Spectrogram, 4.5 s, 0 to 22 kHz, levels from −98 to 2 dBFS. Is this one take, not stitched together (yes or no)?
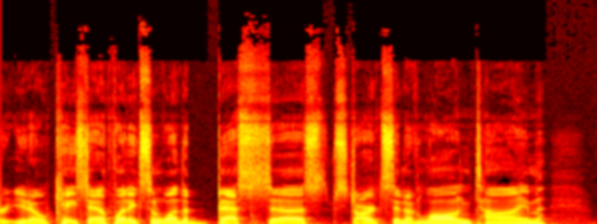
no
